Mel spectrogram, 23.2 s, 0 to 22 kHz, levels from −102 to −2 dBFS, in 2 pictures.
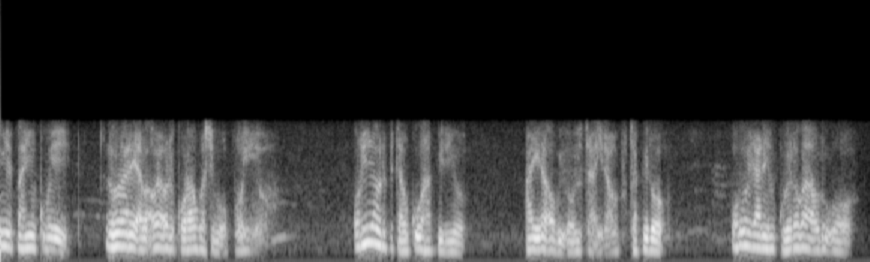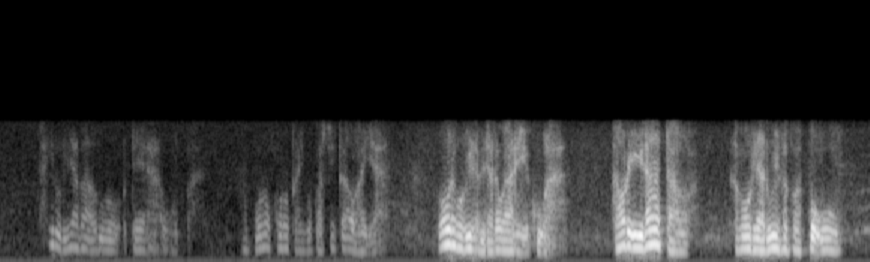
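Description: Radio errors corrupt speech frames, so the AMR decoder conceals them by repeating its last good pitch and vocal tract settings at falling gain. These lost AMR speech frames first appear at 0.58 to 0.66 s, where a single 20 ms frame leaves a brief dip and warble. At 13.82 to 13.92 s a 40 ms gap is drawn out, and the speech returns rough for a moment.

From 16.02 to 17.13 s the level is changed in coarse 2 dB steps, about ten each second, with no smoothing, for a change of roughly 25 dB. Each step clicks, producing zipper noise, a ticking that rides on the speech while the level moves.

The lost frames recur at 17.90 to 17.99 s, another 40 ms stretch smeared and faded before the speech resumes weakly.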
